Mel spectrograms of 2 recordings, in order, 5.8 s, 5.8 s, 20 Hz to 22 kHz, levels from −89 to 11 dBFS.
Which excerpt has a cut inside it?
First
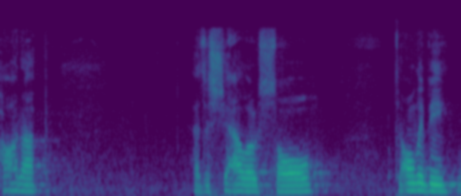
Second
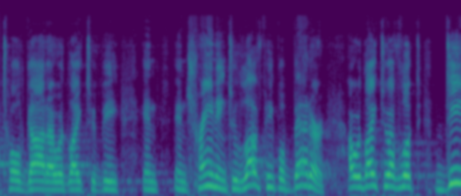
second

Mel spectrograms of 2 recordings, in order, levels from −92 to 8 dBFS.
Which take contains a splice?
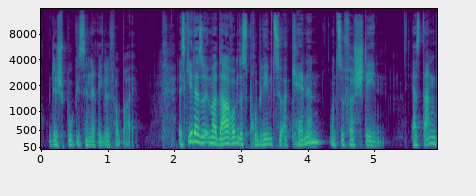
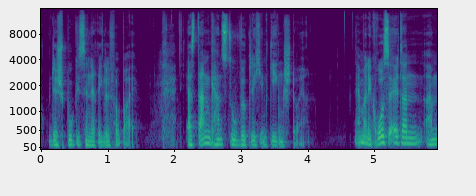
second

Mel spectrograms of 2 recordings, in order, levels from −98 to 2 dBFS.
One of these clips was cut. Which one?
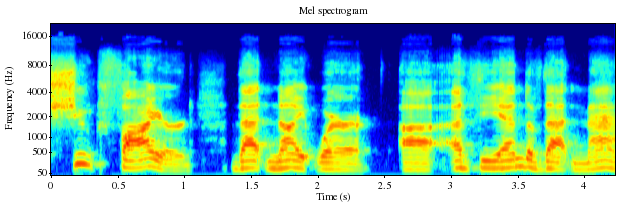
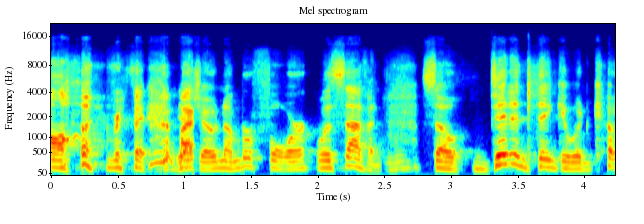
second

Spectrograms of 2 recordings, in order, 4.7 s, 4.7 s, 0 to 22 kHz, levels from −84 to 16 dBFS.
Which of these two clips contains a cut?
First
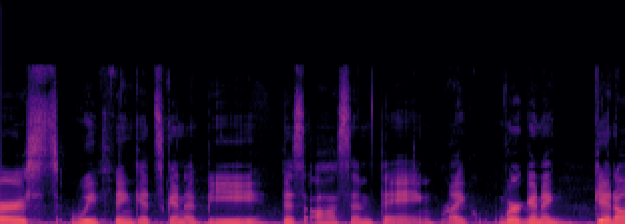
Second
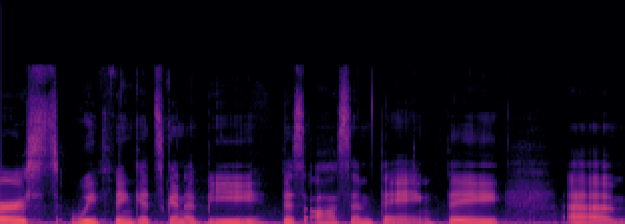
second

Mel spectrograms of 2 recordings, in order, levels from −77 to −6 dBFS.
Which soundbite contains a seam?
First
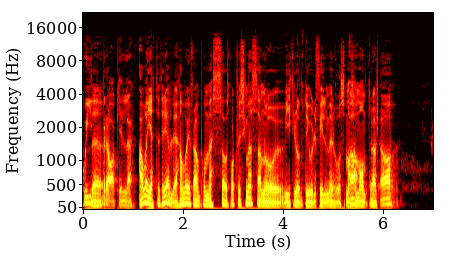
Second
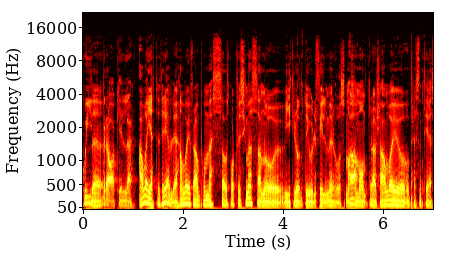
first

